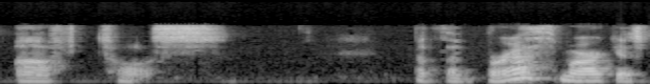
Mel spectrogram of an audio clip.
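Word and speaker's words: αὐτός: our previous video that alpha epsilon is pronounced so this word is aftos but the breath mark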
